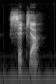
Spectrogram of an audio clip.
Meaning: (noun) sepia
- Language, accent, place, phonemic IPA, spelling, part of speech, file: French, France, Lyon, /se.pja/, sépia, noun / adjective, LL-Q150 (fra)-sépia.wav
